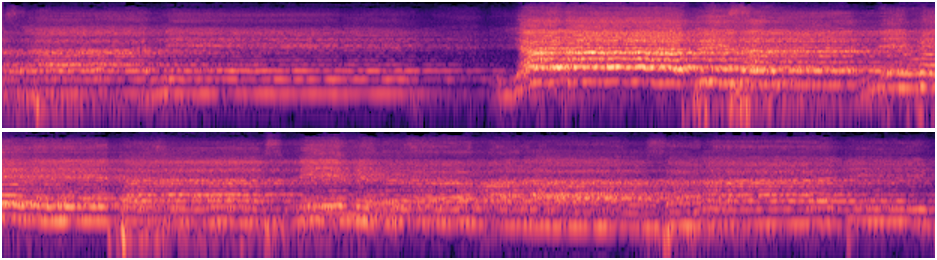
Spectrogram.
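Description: A kourel chanting a Mouride khassida in Arabic, the voices sustained in long held lines. The chant breaks off briefly a little over three seconds in, then the voices come back in louder.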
